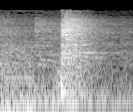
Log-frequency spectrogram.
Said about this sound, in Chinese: 这里是位于巴基斯坦北部的喀拉昆仑公路二期工程的施工工地。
